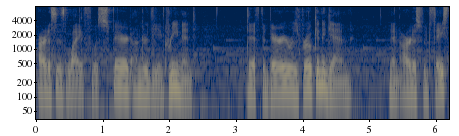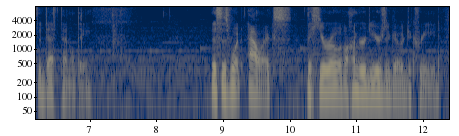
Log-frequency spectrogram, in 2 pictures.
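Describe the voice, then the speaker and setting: A man's voice: medium pitch, moderate pace, darkish tone, close to an everyday voice. A man reading game lines as a boastful young male sword hero, grandiose and demanding, with faint music behind. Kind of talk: reading game dialogue aloud.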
